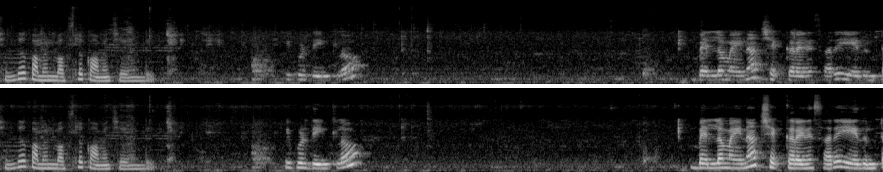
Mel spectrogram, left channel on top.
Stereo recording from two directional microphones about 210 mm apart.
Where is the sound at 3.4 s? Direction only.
55° right (ahead or behind).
